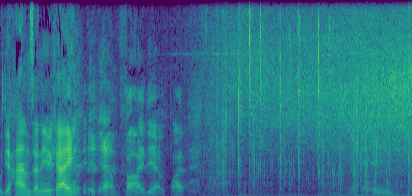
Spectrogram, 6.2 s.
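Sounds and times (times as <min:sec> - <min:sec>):
speech: 0:00.0 - 0:03.1, 0:05.4 - 0:06.1
diced onions sizzling in a hot pan: 0:03.0 - 0:06.1.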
